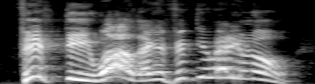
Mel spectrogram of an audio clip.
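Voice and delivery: high, quick burst of delight; thrilled the count is climbing; fast, high excited exclaim. Real, not acted. Viewer count nearing fifty.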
